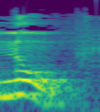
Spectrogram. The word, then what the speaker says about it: nu: This is not V, ये V नहीं है, ये ग्रीक लेटर है और इसको हम कैसे प्रोनाउंस करते हैं? नू. NU, नू. तो इसको नू प्रोनाउंस करते हैं और ये ग्रीक लेटर है.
